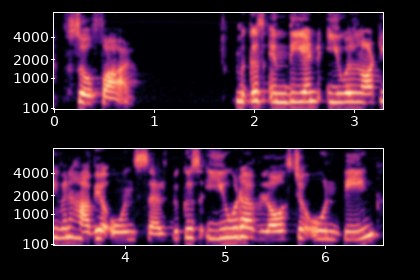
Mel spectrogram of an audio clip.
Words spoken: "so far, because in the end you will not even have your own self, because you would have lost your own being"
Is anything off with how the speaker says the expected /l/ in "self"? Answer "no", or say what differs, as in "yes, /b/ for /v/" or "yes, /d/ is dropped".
no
